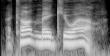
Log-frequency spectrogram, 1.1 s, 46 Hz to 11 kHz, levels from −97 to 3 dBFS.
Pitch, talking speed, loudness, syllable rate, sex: 155 Hz, 270 wpm, -14 LUFS, 5.4 syllables/s, male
